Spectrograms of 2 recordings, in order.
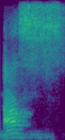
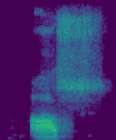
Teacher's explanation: Jadi gini, jadi ditebalkan shadnya.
